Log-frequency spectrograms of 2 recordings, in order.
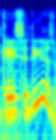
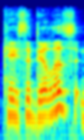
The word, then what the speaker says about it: quesadillas: so we made some quesadillas with it tonight. It was pretty good. – I think in Minnesota you actually pronounce the L's. Is that correct? – Quesadillas? No, but yeah.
